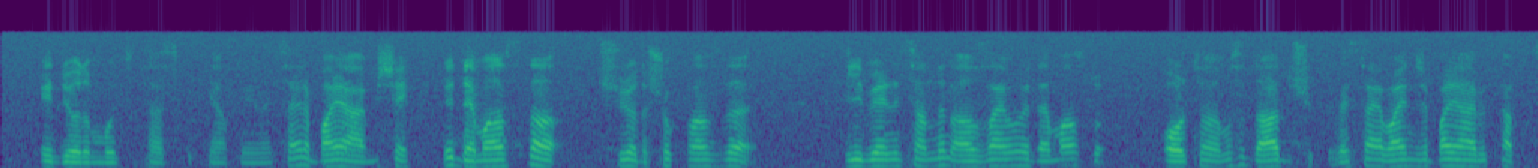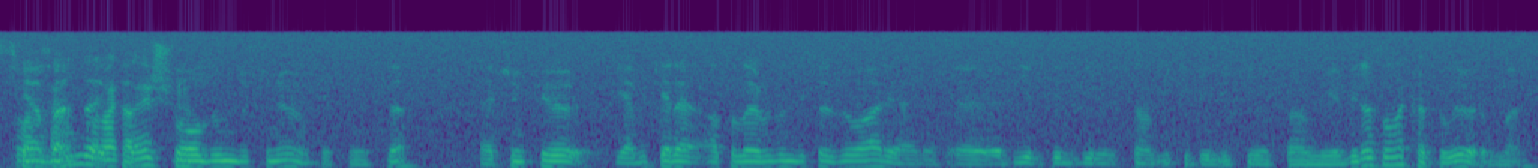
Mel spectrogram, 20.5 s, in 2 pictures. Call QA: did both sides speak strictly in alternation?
No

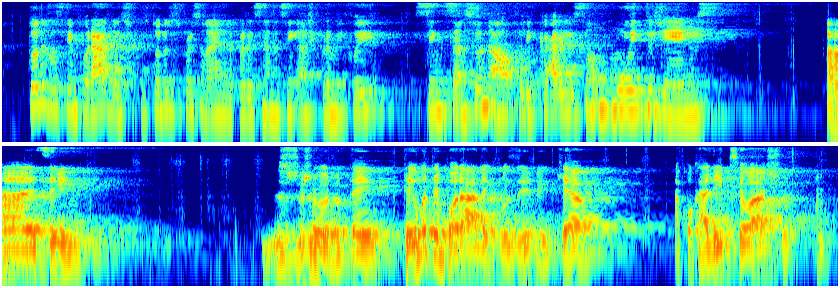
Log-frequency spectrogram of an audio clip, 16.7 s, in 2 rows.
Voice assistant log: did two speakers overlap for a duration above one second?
No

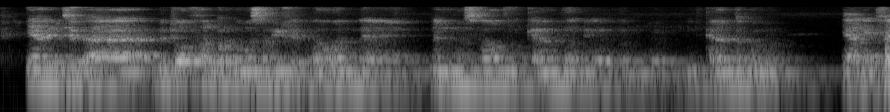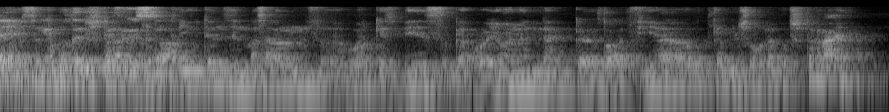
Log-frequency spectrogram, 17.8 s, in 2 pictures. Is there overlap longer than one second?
Yes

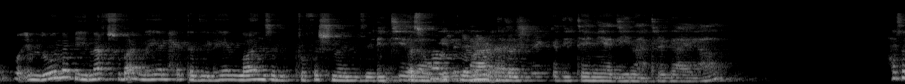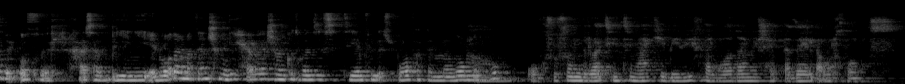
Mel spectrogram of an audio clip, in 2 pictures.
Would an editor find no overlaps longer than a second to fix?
No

